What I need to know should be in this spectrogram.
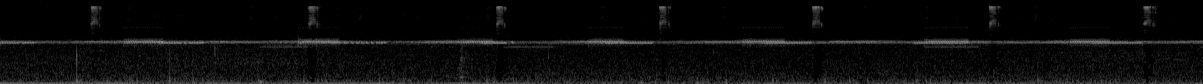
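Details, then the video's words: Cricket on a rose bush singing alongside a grasshopper: a continuous high shrill trill pulsing in louder phrases about every two seconds, broken by sharp clicks roughly every two seconds. "Cricket and grasshopper singing"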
